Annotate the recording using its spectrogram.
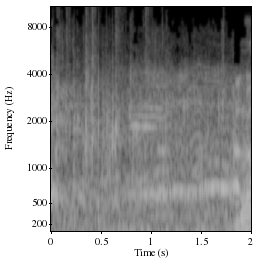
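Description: Open-air ambience of a small football ground: a steady background hum with faint, distant voices of players and spectators. The commentator's voice starts at the very end.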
